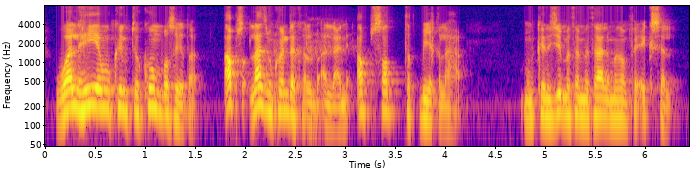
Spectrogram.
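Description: A man's fairly high voice, very fast and somewhat breathy, with lively intonation. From Saudi Arabia. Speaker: podcast host. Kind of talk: casual chat.

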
